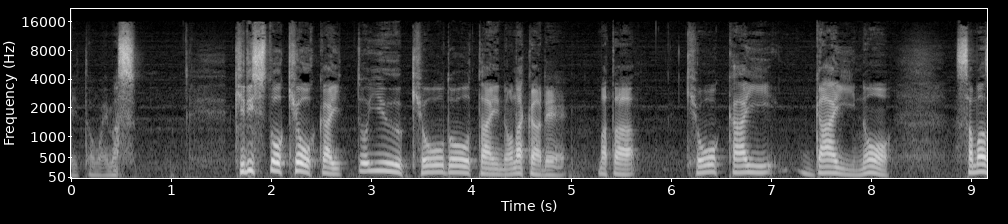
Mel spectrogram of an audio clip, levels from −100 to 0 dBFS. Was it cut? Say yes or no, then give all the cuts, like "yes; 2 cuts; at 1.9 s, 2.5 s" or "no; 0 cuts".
yes; 1 cut; at 1.5 s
